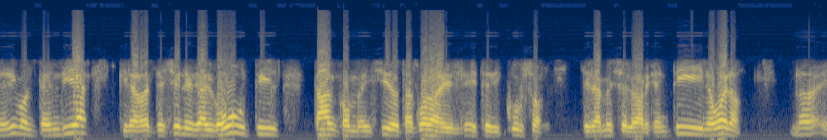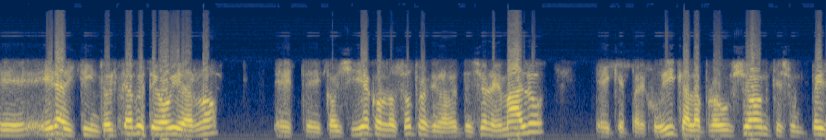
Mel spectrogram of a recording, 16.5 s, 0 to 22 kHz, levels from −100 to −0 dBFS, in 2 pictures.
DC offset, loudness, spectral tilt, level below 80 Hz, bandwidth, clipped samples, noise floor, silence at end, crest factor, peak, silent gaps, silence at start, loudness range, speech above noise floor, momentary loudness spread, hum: under 0.1%; -16 LUFS; -5.5 dB/octave; -52 dBFS; 15.5 kHz; under 0.1%; -55 dBFS; 0 s; 10 dB; -6 dBFS; none; 0 s; 2 LU; 39 dB; 11 LU; none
